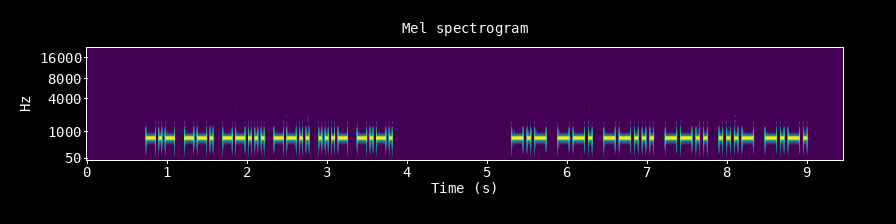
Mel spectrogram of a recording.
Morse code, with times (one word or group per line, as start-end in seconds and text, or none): 0.7-3.8 KG7ZVC
5.3-9.0 KG7ZVC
